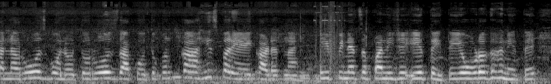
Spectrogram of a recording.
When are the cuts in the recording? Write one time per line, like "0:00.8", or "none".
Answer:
0:03.2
